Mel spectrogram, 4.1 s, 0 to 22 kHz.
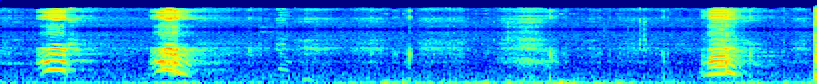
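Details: Male Doberman Spock in protection training, recorded from the helper's side on a GoPro Hero2: two quick barks, a quieter stretch with low background noise, then one more bark.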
